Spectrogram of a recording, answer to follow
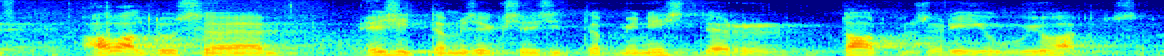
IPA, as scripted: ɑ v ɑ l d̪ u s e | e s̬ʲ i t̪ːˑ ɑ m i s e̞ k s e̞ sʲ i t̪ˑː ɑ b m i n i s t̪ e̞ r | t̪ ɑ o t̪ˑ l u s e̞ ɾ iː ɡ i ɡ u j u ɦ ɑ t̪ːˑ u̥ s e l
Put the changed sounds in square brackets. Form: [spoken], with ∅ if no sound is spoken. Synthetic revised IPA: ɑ v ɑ l d̪ u s e | e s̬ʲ i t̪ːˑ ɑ m i s e̞ k s e̞ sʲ i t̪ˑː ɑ b m i n i s t̪ e̞ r | t̪ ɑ o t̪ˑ l u s e̞ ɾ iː ɡ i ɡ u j u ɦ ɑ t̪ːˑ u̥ s e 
